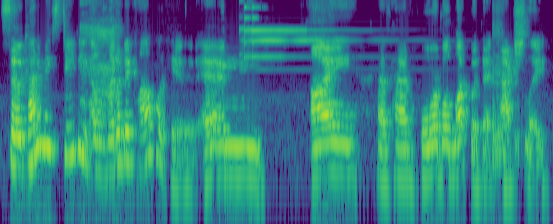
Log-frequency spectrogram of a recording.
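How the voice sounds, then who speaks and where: A woman's voice: lowish voice, normal speed, noisy background. A woman in her twenties chatting casually to camera as a vlogger, rambling with fillers and self-corrections. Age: 20s.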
